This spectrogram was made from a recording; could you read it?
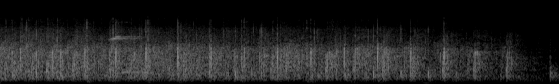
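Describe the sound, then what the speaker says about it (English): An audience at a 2020 graduation ceremony at McGuire Campus claps steadily. Dense, sustained applause carries for several seconds before thinning out toward the end. "give a round of applause for all of our 2020 graduates"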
